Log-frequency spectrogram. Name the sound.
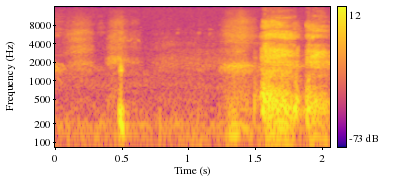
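coughing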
